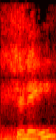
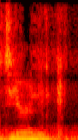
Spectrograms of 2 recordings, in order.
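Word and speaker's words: Jheranie: Is it Journey? Nope. It's Jeremy. He's the only person with that name.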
